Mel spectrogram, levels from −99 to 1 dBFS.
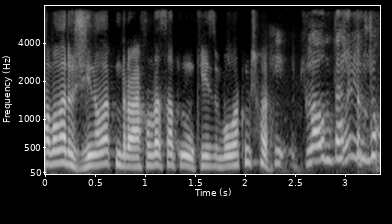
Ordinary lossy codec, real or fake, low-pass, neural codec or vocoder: none; fake; 7.2 kHz; codec, 16 kHz, 2 kbps, X-Codec, HuBERT features, trained on balanced general audio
